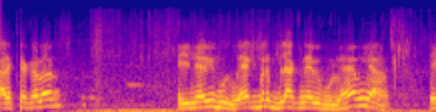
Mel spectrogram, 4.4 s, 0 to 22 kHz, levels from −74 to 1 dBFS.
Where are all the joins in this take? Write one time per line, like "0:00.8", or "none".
none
